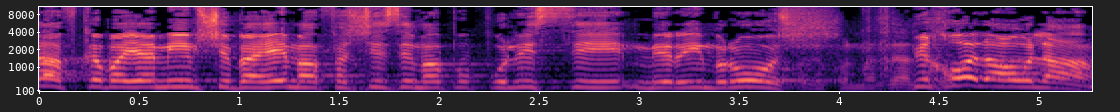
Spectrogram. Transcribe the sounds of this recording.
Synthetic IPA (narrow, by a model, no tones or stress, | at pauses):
afkabajamimʃebahemhafaʃizemhapopulist̪imeɾimɾoʃ | bexo̞laolam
